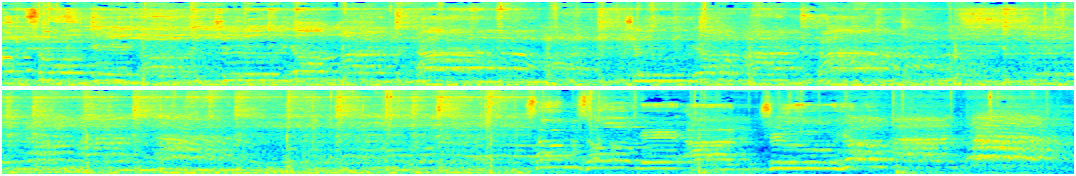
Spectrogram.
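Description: A baseball player's cheer song played with a heavy beat while the crowd sings along. About twelve seconds in the bass drops away and the singing carries on.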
